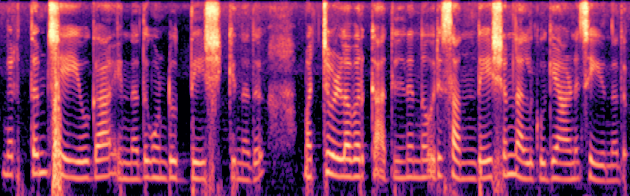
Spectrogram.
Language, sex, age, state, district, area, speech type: Malayalam, female, 18-30, Kerala, Pathanamthitta, urban, spontaneous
